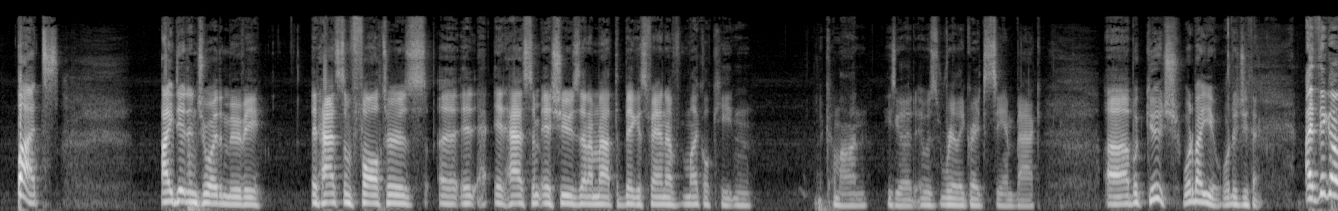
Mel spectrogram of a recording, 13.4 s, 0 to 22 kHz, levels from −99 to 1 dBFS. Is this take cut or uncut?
cut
